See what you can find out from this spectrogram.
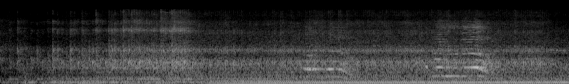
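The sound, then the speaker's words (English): A truck engine with a plugged exhaust cranks and catches about two seconds in, then settles into a steady, loud, low rumble that keeps running to the end, with some rattling and muffled voices over it. “Shut her down! Holy crow, don't that stink? Something's plugged that exhaust, all right.”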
